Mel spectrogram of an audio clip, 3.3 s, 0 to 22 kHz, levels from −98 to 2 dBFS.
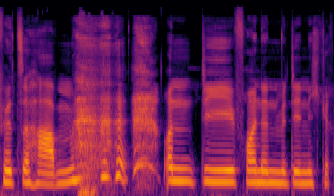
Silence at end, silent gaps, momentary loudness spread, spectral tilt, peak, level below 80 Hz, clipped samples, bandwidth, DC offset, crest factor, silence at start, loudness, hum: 0.05 s; none; 4 LU; -5 dB/octave; -12 dBFS; -50 dBFS; under 0.1%; 18 kHz; under 0.1%; 16 dB; 0 s; -28 LUFS; none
